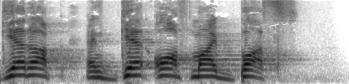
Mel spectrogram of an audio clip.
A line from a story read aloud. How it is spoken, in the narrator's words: he bellowed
